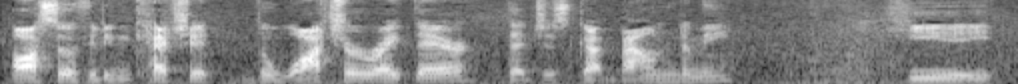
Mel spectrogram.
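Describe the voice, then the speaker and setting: A man's voice: medium pitch, moderate pace. A man hosting a gaming video with casual, explanatory commentary and rambling asides. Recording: loud background noise.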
